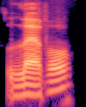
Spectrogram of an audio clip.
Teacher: So you can say level. That's with a light L, my tongue high for both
